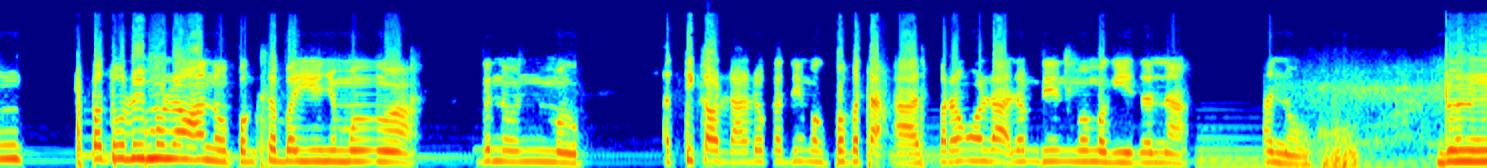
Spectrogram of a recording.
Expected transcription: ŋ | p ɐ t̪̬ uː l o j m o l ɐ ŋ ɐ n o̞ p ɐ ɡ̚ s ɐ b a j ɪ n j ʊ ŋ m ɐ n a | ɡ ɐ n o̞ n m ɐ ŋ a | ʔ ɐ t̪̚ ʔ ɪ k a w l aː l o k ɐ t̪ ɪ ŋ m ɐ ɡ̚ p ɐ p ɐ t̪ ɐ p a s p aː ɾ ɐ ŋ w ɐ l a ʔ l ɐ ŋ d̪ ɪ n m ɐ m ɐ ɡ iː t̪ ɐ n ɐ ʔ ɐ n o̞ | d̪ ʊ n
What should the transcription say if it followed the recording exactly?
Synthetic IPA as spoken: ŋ | p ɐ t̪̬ uː l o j m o l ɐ ŋ ɐ n o̞ p ɐ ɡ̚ s ɐ b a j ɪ n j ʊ ŋ m ɐ ŋ a | ɡ ɐ n o̞ n m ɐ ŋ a | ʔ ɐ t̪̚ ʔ ɪ k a w l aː l o k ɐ d̪ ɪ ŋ m ɐ ɡ̚ p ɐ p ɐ t̪ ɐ ʔ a s p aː ɾ ɐ ŋ w ɐ l a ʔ l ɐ ŋ d̪ ɪ n m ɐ m ɐ ɡ iː t̪ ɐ n ɐ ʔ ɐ n o̞ | d̪ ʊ n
